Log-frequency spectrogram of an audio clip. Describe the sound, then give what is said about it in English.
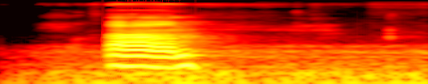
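Phone text message notification tone chiming once, a short, bright, buzzy tone under half a second long that dips slightly at its end, loud against an otherwise quiet background. “I don't know if y'all could hear my text message tone or not, but my bad.”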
